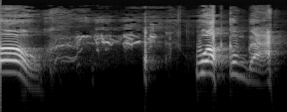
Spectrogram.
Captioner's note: laughs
